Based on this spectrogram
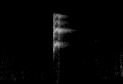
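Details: A single shrill, high-pitched chirp from a rosy-faced lovebird, brief and sharp, fading quickly into near silence.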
